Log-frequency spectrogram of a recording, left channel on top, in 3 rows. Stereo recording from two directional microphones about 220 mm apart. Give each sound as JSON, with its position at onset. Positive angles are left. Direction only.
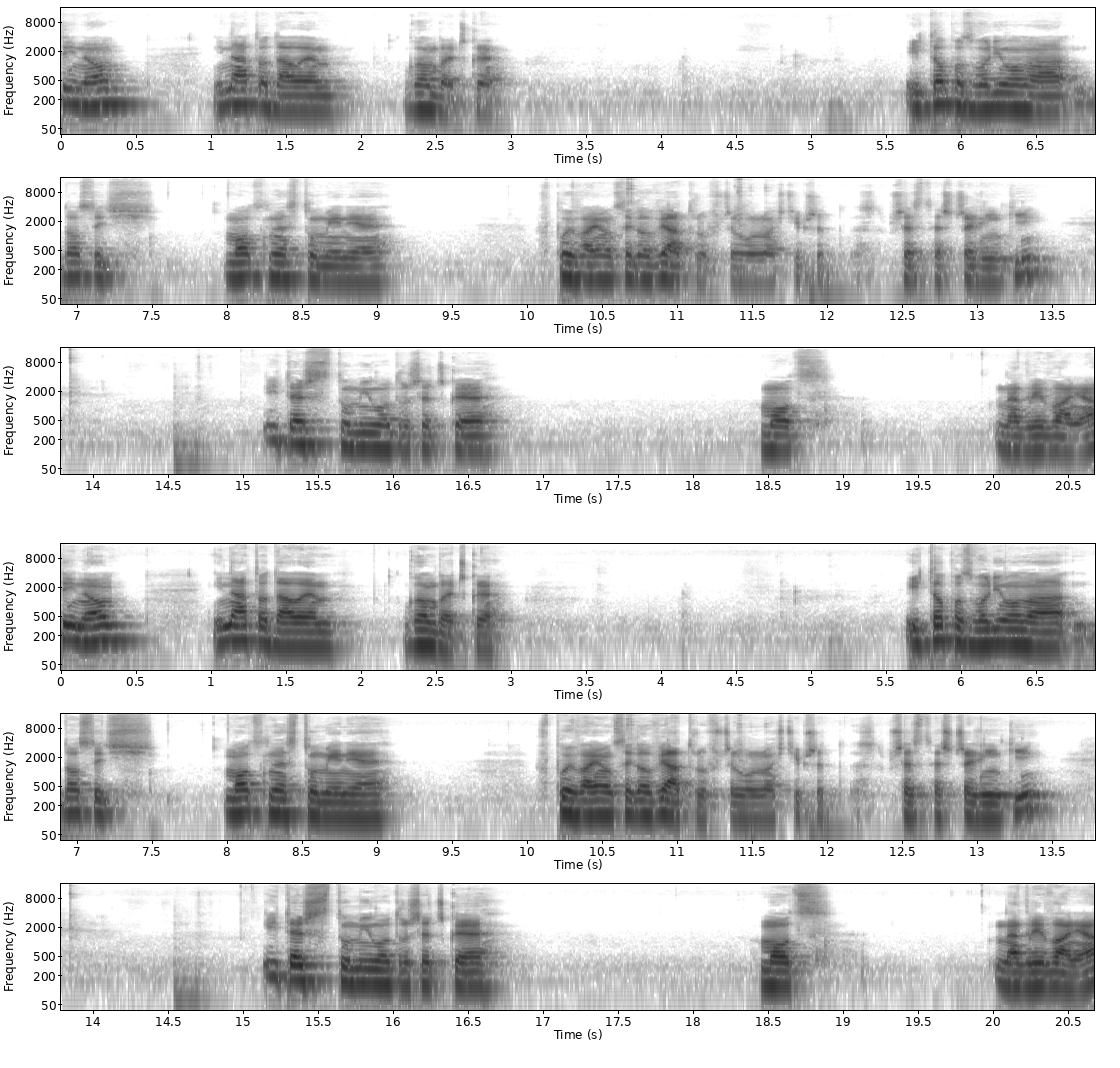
{"t": 0.0, "sound": "speech", "side_deg": -50}
{"t": 5.6, "sound": "speech", "side_deg": -55}
{"t": 10.0, "sound": "speech", "side_deg": -55}
{"t": 15.0, "sound": "speech", "side_deg": -55}
{"t": 18.4, "sound": "speech", "side_deg": -55}
{"t": 20.0, "sound": "speech", "side_deg": -55}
